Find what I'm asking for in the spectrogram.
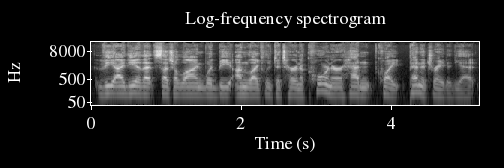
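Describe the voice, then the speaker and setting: A man's voice: medium pitch, fairly even intonation, normal speed. Man narrating a comedic story. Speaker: narrator reading fan fiction aloud.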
